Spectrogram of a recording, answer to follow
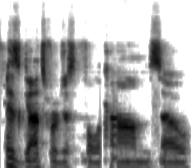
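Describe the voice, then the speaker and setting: A man with a very bright, sharp-toned voice, rambling and cracking jokes while playing a tabletop game over voice chat. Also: low-pitched, flat delivery, moderate pace, rough recording. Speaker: player.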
